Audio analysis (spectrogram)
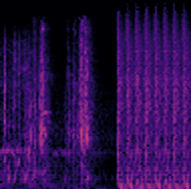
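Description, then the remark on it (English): A loud gunfire sound effect: a few sharp blasts, a brief drop-off, then a sudden rapid burst of automatic fire rattling steadily until the end. “Lakewood means rewind, a gunshot means forward.”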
